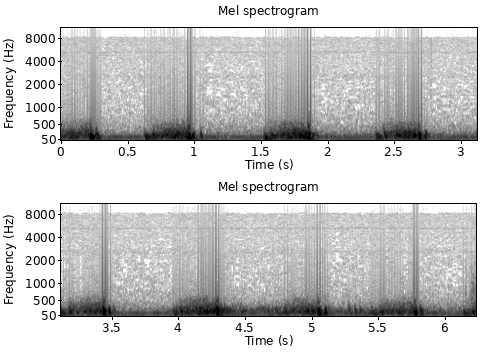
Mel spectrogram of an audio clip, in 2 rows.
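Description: Regular heartbeat, about 75 a minute, with a harsh whooshing murmur filling each systole, typical of a ventricular septal defect.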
